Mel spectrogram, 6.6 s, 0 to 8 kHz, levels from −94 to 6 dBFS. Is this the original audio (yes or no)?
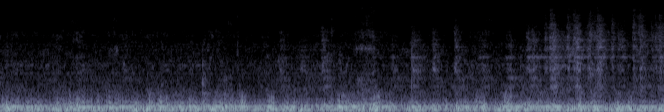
no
